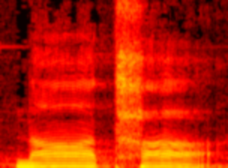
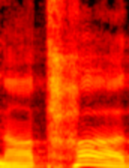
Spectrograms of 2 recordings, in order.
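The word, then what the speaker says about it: नाथ: Natha. Sai Natha. Natha is Lord. Nada. Sound. Nata. Bad smell. So pronunciation very important. So between Nata and Natha there is a difference.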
